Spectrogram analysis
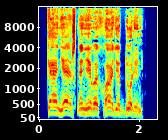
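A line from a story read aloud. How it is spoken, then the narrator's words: Sudden loud shout. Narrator (Russian): неожиданно громко крикнул маг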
